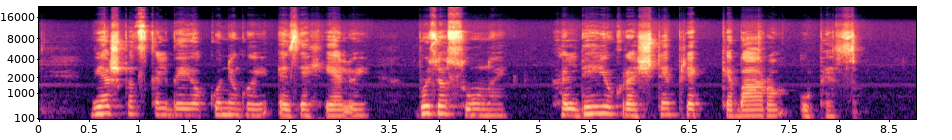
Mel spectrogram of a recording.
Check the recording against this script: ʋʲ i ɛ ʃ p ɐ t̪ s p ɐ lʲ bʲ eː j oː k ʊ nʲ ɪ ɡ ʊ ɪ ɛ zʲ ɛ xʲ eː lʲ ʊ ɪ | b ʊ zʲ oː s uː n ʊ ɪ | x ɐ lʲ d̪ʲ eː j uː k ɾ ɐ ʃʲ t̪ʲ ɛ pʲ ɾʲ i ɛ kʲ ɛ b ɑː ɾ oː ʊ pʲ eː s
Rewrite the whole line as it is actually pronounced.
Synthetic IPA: ʋʲ i ɛ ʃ p ɐ t̪ s k ɐ lʲ bʲ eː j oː k ʊ nʲ ɪ ɡ ʊ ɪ ɛ zʲ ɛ xʲ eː lʲ ʊ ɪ | b ʊ zʲ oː s uː n ʊ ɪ | x ɐ lʲ d̪ʲ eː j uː k ɾ ɐ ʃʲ t̪ʲ ɛ pʲ ɾʲ i ɛ kʲ ɛ b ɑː ɾ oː ʊ pʲ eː s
